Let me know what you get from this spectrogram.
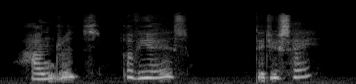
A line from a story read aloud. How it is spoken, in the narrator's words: asked croakily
